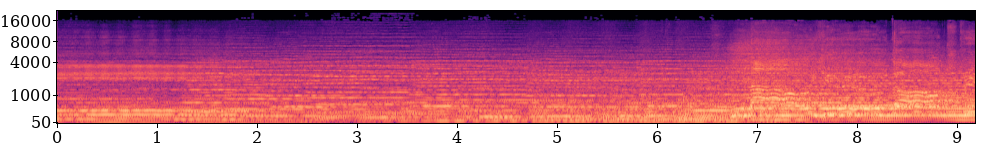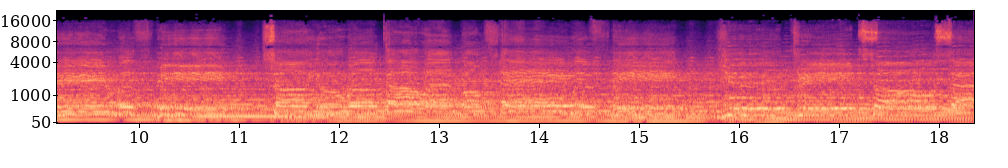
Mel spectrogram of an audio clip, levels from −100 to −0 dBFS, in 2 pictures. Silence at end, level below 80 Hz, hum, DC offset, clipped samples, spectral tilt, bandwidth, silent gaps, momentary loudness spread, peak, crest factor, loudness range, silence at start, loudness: 0 s; -34 dBFS; none; under 0.1%; under 0.1%; -5.5 dB/octave; 17 kHz; none; 8 LU; 0 dBFS; 14 dB; 8 LU; 0 s; -14 LUFS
